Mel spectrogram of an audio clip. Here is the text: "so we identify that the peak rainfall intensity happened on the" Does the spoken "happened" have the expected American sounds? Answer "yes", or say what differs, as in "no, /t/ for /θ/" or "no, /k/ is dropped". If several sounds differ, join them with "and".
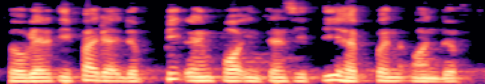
no, /d/ is dropped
